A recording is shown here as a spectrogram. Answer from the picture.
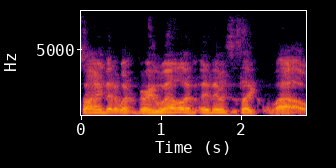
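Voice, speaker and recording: A man talks fairly quickly at a medium pitch with a Canadian accent. It is an ordinary speaking voice. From Western Canada. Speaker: pastor. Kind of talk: interview answer.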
